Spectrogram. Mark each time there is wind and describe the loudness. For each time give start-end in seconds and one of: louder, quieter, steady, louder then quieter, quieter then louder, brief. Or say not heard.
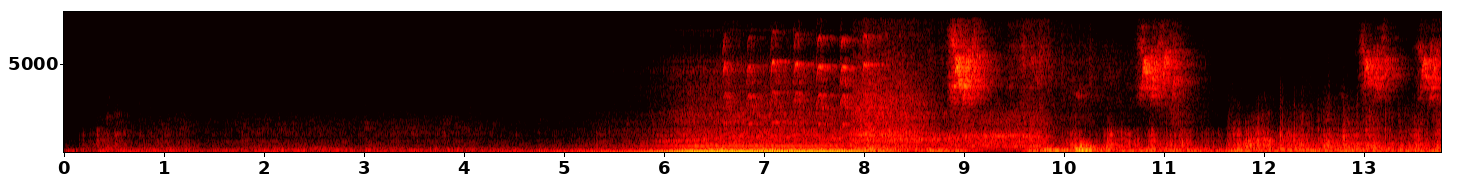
0.0-13.7 louder.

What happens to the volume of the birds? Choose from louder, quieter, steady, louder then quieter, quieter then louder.
louder then quieter.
